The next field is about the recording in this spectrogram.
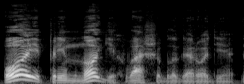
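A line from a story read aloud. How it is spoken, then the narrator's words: Wistful sigh. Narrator (Russian): вздохнул Хренов, слегка затуманившись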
